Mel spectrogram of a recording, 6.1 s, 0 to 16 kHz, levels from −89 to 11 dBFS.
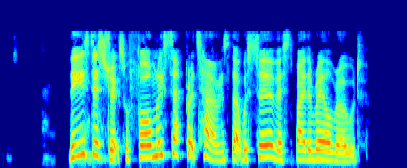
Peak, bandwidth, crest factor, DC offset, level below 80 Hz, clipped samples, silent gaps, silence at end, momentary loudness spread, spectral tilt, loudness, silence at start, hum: -2 dBFS; 8 kHz; 16 dB; under 0.1%; -66 dBFS; under 0.1%; none; 0.7 s; 7 LU; -3.5 dB/octave; -17 LUFS; 1.05 s; none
